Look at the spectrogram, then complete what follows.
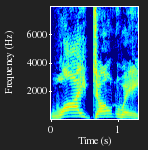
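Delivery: high, loud yelled outburst shouted out. Talking with the others in the room, yelling. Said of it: "Why are you yelling?".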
